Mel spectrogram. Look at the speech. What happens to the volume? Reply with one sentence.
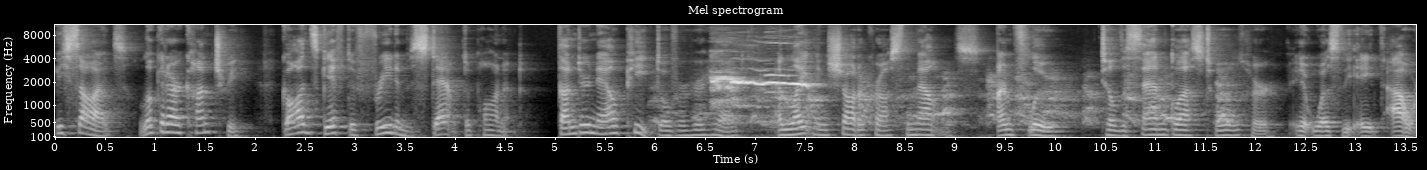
The loudness of the speech stays about the same.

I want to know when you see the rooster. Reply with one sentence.
You can hear the rooster from 6.5 to 7.6 s.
